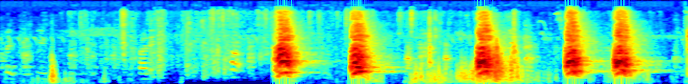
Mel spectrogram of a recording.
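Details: House dog barking during training to bark on the cue "speak": after near silence, five sharp, short barks about a second apart, with a faint grumble between the second and third.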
